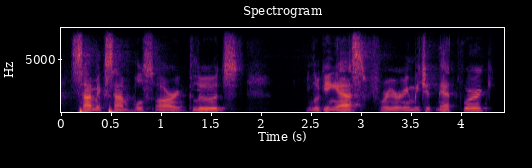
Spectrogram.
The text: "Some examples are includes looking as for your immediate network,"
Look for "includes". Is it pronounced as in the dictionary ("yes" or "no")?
no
